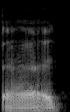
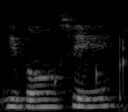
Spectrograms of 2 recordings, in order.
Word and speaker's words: Givenchy: To pronounce it the way it's supposed to be pronounced, that's the name. Givenchy. It's not Givenchy.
